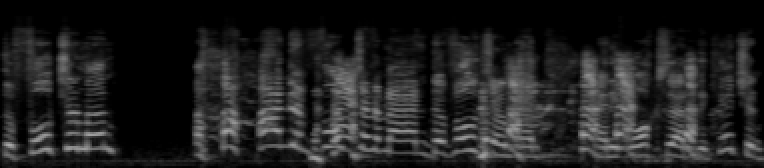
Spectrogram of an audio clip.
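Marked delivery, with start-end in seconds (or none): 0.0-4.0 very high, slow German man voice. Retelling a scene in a kitchen, the speaker imitates a german man's reply. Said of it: "you hear the German guy go".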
